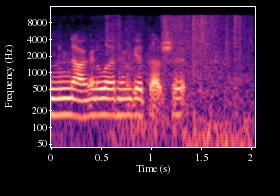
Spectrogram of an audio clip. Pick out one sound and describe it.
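A scoped rifle fires in a video game.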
